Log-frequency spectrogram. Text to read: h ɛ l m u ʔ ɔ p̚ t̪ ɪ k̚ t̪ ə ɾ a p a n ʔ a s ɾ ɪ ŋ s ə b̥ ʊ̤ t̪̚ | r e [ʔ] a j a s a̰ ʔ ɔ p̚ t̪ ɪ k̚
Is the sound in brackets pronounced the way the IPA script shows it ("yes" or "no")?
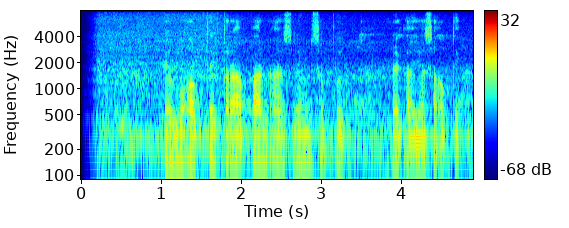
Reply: no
